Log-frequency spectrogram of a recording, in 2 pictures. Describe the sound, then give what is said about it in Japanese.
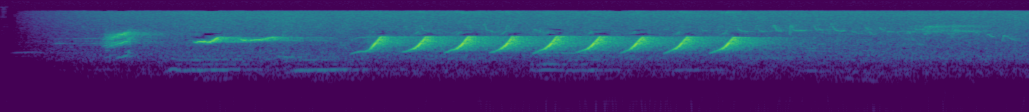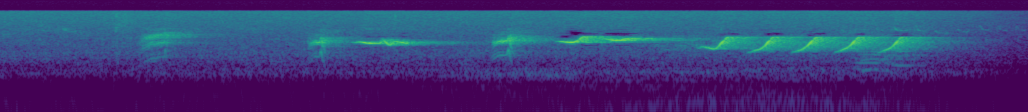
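A brown-eared bulbul calls loudly: harsh squealing notes lead into two quick bursts of about eight sharp, repeated chirps, separated by a few seconds of scattered calls. “ヒヨドリです。”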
